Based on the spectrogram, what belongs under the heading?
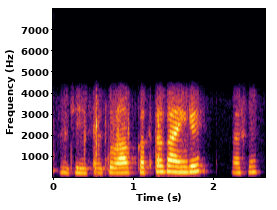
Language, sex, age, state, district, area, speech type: Hindi, female, 18-30, Madhya Pradesh, Gwalior, rural, conversation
